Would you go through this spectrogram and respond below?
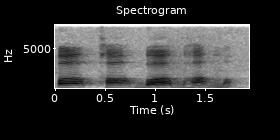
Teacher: प वर्ग, प, फ, ब, भ, म। ये ओठ से, बिना ओठ को सटाए इसको नहीं बोल सकते हैं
